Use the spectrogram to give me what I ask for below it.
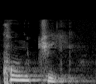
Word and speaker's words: Kongqi: First of all, Confucius' name and pronunciation was Kongqi, okay, with the family name first. In Chinese, he's often known as Kongzi or Kongfuzi.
